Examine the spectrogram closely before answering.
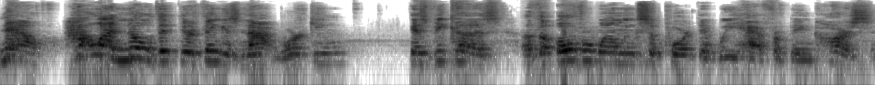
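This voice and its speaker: Very wide pitch swings in a man's raised, projected voice. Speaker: political talk show host. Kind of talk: political commentary.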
